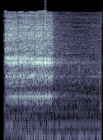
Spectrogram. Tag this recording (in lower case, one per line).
printer
mechanisms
